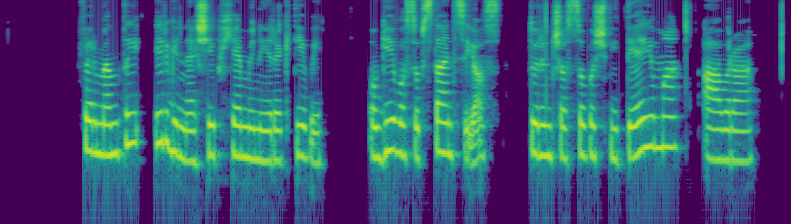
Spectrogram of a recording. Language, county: Lithuanian, Kaunas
